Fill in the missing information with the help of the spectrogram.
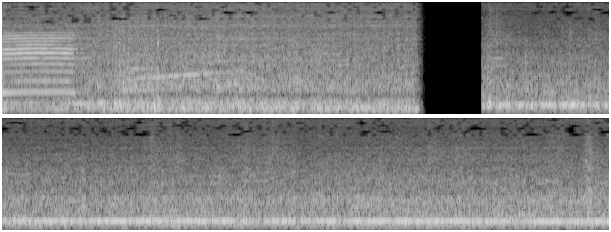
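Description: Miniature railway train running along the track, with a horn-like note cutting off in the first half-second. After a short break, a miniature locomotive approaching with a steady low hum over the rumble of its wheels.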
